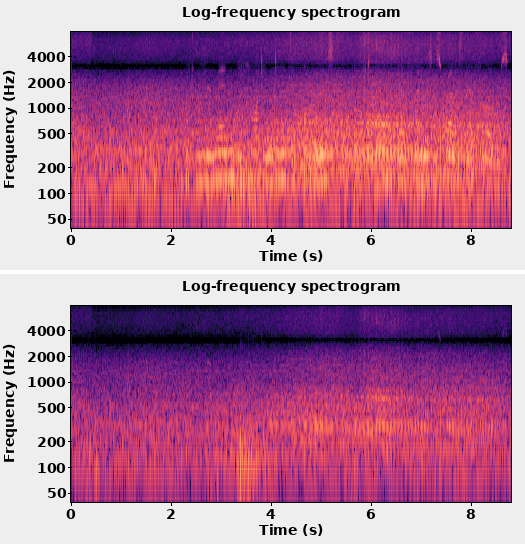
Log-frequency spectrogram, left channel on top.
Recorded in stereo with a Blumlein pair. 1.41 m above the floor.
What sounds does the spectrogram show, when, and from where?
0.0 s a vehicle: 70° left
2.2 s a woman speaking: 50° left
